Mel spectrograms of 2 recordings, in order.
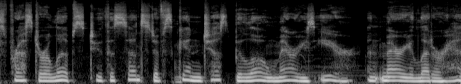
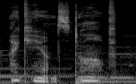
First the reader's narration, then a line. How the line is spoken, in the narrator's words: Lex whispered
